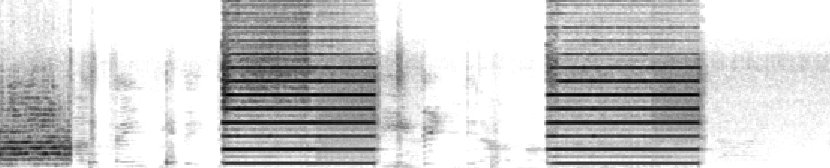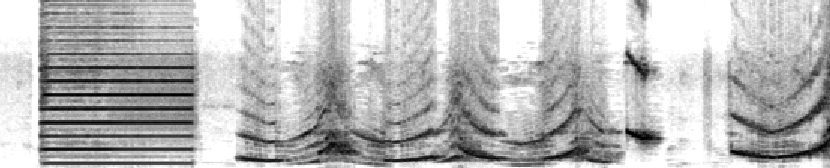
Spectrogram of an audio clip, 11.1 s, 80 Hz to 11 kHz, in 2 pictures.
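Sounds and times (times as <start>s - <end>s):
harsh alert tone: 5.8s - 11.0s
wailing siren: 7.1s - 11.0s.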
